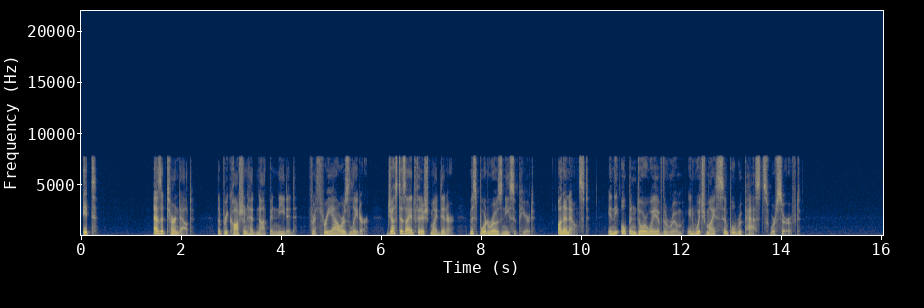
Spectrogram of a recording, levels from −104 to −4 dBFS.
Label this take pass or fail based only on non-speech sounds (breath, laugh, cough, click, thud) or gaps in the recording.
pass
